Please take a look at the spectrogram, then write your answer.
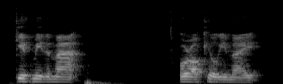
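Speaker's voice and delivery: ordinary delivery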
